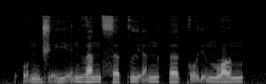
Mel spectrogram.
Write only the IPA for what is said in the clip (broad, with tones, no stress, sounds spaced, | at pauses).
ʔ o̰˨ n d͡ʒ ḛ˨ j ḛ˧ n ð a˧ n s ɜ˨˦ k lʲ a̰˦ n | ɜ˨˦ k o̰˦ ɾʲ o̰˧ n lˠ ɤ˧ n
